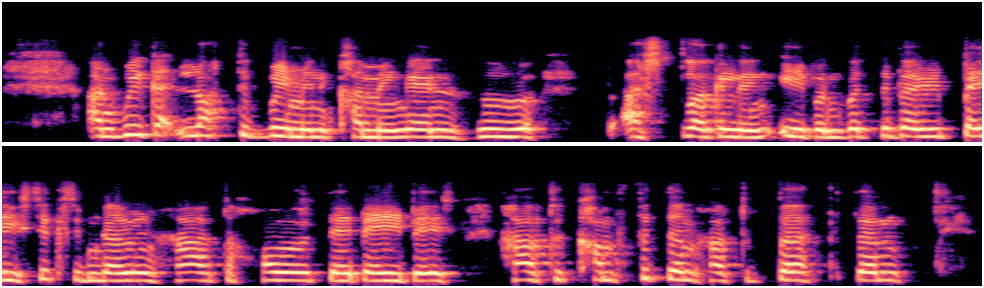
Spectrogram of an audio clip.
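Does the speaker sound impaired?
Yes: deafness; deafness audible in voice.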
